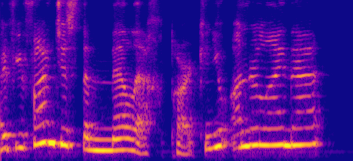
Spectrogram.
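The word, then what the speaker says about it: מלך: And it starts out me melech, right? But if you find just the melech part, can you underline that? So they spell it M-E-L-E-K-H, melech.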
